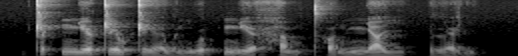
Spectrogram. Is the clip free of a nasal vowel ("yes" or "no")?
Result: yes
